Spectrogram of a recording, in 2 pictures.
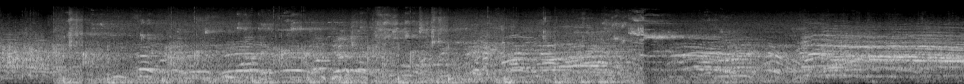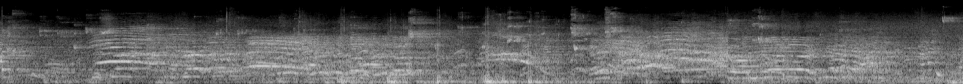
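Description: Live basketball game sound on a hardwood gym court: the ball bouncing as it is dribbled, sneakers squeaking in short high glides, and voices of players and onlookers.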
